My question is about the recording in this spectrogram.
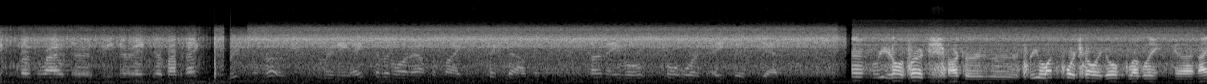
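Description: Air traffic radio voices received in AM on a handheld ham radio and heard through its speaker: clipped, muffled voices under a steady hiss of static. About two seconds in the transmission breaks off, leaving mostly hiss, and after a brief cut-out past eight seconds clearer voice traffic comes back.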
